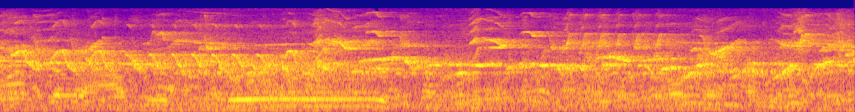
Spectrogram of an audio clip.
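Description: Many caged songbirds at a singing contest singing at once: a dense, unbroken mass of overlapping quick chirps and whistles, with one short low steady whistle a little over a second in.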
